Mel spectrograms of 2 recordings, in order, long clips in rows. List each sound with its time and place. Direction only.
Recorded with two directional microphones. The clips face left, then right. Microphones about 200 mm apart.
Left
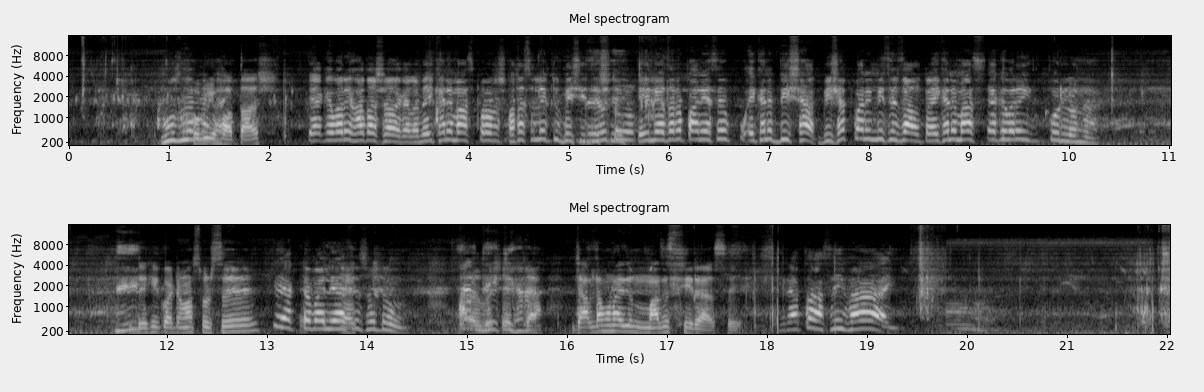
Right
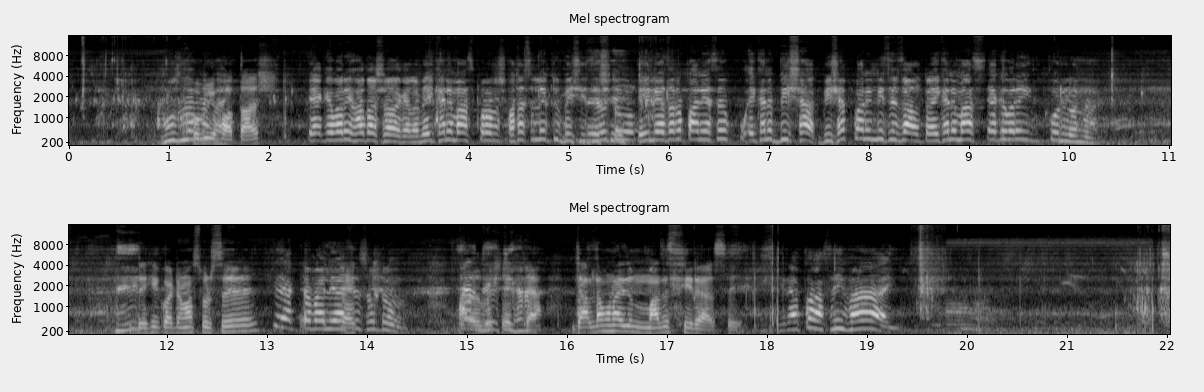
1.2 s speech: 5° left (ahead or behind)
3.7 s speech: centre (ahead or behind)
11.4 s speech: 10° left (ahead or behind)
11.7 s speech: centre (ahead or behind)
14.0 s speech: 25° left (ahead or behind)
15.0 s speech: 10° left (ahead or behind)
15.6 s speech: 5° right (ahead or behind)
21.7 s wild animals: 15° left (ahead or behind)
